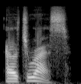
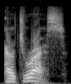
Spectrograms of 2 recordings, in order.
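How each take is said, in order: Both takes have the same delivery.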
